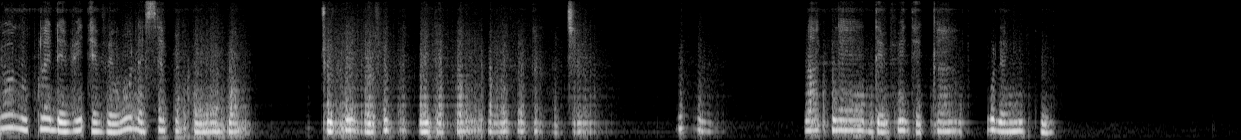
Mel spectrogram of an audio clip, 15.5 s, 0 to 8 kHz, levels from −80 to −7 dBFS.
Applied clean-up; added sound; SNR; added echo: neural mask model RNNoise.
